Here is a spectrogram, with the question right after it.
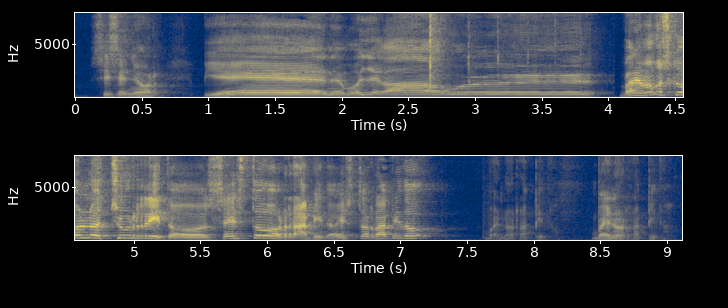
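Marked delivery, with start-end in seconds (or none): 0.9-3.9 drawn-out celebration. Real, not acted. Celebrates reaching the checkpoint. 4.1-7.4 high, loud and eager; pumped-up gamer rallying himself; excited rallying. Real, not acted. Eagerly starts the next stage.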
